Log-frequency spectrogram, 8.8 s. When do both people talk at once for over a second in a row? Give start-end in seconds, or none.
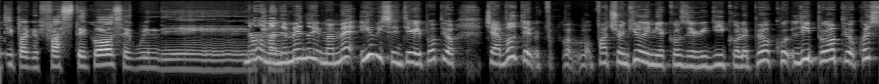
none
